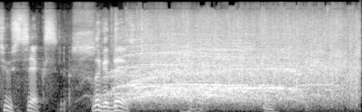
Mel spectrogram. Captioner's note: cheers and applause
